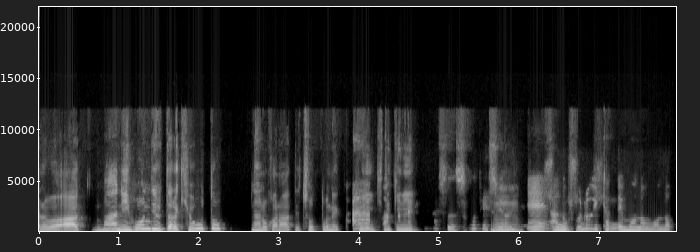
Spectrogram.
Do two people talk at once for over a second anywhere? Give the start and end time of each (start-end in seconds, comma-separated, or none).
5.6-7.3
